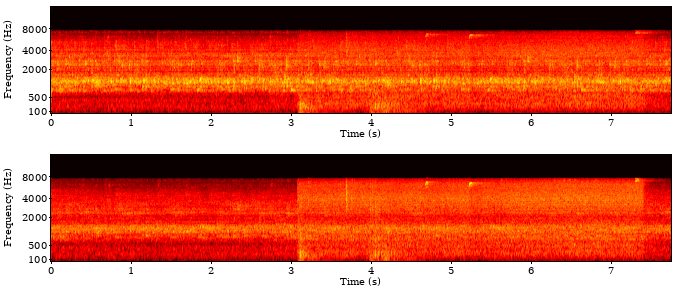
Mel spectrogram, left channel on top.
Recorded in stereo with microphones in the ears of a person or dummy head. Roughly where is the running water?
Left.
